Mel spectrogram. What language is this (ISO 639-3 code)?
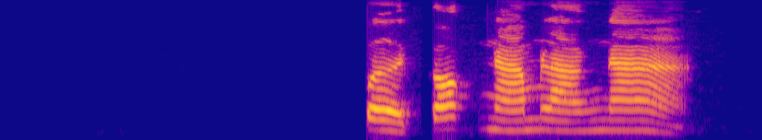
tha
